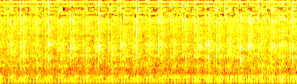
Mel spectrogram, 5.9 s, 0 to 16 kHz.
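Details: Cub Cadet 482 tractor after an engine swap to a 12.5 hp opposed-twin Briggs, with the carb rebuilt, running with no muffler: loud, crisp, even exhaust popping at a steady speed with no misses. Healthy normal running, just loud.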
